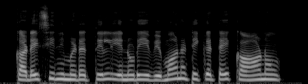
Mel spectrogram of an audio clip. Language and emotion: Tamil, sad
